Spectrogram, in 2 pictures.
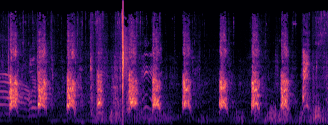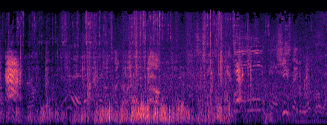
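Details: Protection work with Rottweiler Magda vd Fehn Kolonie, BH: a fast run of loud, evenly spaced barks for six seconds, then broad scuffling noise and human voices take over.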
